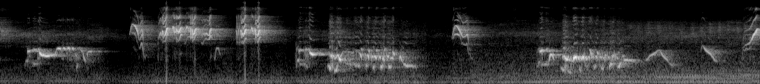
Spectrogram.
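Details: White-rumped shama of Borneo, from Kalimantan, delivering a mimicry-filled song: clusters of warbled whistles alternating with harsh high buzzy bursts, phrases repeated every second or so with brief gaps.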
